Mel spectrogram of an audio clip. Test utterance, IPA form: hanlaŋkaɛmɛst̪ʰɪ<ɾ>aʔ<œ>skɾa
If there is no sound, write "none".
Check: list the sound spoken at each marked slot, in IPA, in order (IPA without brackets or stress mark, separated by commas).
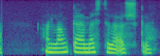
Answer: l, œ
